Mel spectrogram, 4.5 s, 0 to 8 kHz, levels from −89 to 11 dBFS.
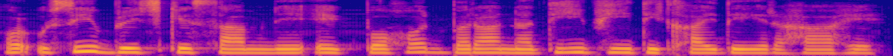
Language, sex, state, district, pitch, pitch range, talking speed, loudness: Hindi, female, Arunachal Pradesh, Papum Pare, 200 Hz, 190-215 Hz, 175 wpm, -15 LUFS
